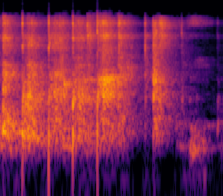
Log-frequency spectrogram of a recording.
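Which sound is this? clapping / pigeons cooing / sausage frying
clapping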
